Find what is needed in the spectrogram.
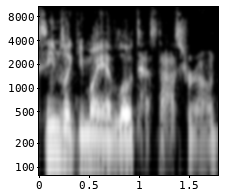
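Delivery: normal talking voice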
